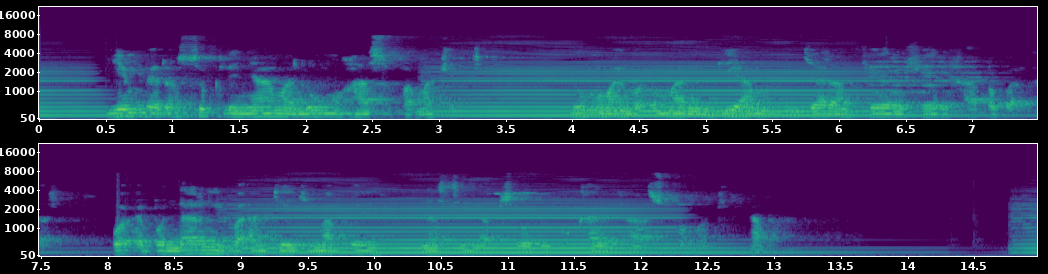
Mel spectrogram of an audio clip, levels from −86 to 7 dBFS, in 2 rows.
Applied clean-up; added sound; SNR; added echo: none; Bowed string instrument; 4 dB; reverberation time 0.7 s.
